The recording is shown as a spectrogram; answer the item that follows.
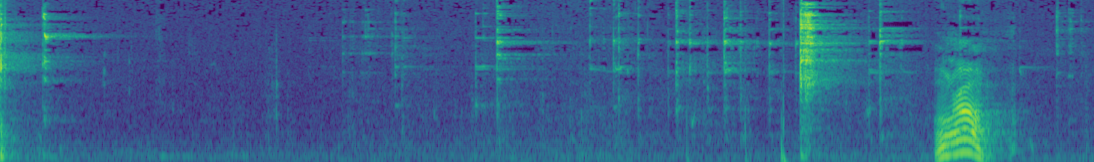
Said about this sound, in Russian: Удалов был голоден, потому не мешкая уселся за стол, взял ложку и начал есть суп.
